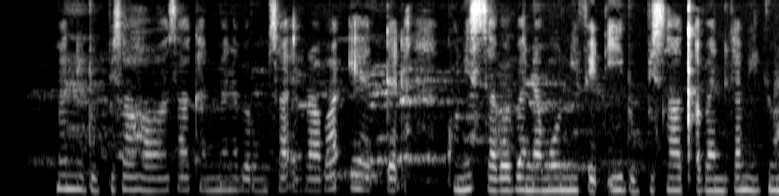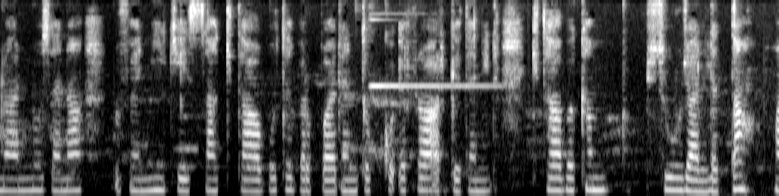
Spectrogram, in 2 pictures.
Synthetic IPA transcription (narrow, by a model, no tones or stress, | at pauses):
mɐnːɪd̪ʊbːɪsaːɦɐwaːsaːkɐnmɐnɐbɐɾʊmsaːɪrːaːbaːʔʔeːɐd̪ːɐᶑɐ̥kʊnɪsːɐbɐbɐnɐmo̞ːnːɪfɛᶑiːd̪ʊbːɪsaːkʼɐbɐnkɐmɪjːuːnaːnːo̞ːsɐnaːᶑʊfɐniːkʰe̞ːsːaːkɪ̥t̪aːbɔt̪ɐbɐɾbaːd̪ɐnt̪ɔkːɔʔɪrːaːɐ̰ɾɡɐt̪ɐniːᶑɐ̥kɪ̥t̪aːbɐkɐnd̪ʊbːɪsuːd͡ʒaːlːɐt̪ːaː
